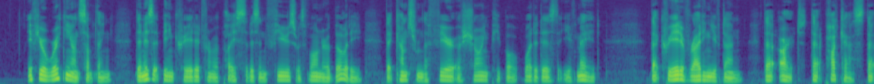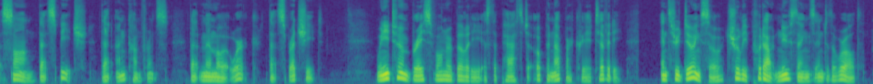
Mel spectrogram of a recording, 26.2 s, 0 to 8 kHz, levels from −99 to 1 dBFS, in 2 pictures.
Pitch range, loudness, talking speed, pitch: 85-105 Hz, -23 LUFS, 180 wpm, 95 Hz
